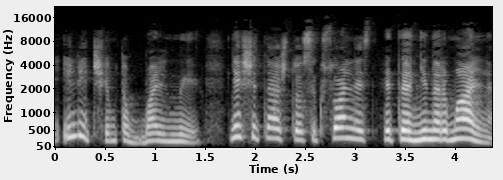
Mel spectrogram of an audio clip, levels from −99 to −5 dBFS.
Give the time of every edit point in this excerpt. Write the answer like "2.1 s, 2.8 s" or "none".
none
